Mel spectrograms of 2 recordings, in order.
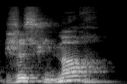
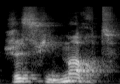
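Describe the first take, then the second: First: "mort" stopping on the R, without any T; silent T. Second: "morte" with the T heard after the R; pronounced final T. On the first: Teacher recapping the man's form, "mort" with silent T. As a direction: drop the T from the end of "mort". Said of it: "Você não vai pronunciar o T". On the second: Teacher recapping the woman's form, "morte" with final T sounded. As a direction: say the T at the end of "morte". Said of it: "Você vai pronunciar". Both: Shown as a demonstration.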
